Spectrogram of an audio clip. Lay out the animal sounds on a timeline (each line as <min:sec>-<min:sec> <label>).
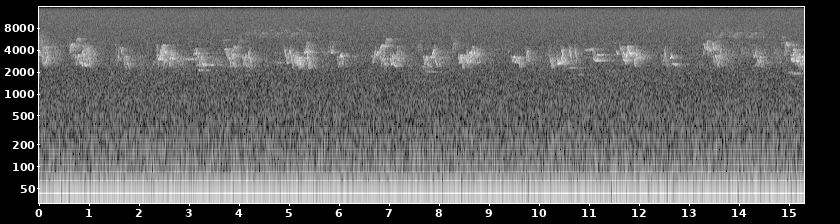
0:00.0-0:00.8 Ovenbird (Seiurus aurocapilla)
0:00.0-0:15.3 Red-eyed Vireo (Vireo olivaceus)
0:03.9-0:05.4 Black-and-white Warbler (Mniotilta varia)
0:10.9-0:11.5 Wood Thrush (Hylocichla mustelina)
0:13.2-0:14.6 Black-and-white Warbler (Mniotilta varia)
